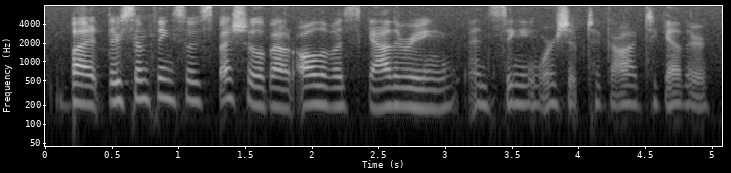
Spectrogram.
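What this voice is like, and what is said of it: Shaky, nervous voice. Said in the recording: “My voice is shaking. I'm a little nervous”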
